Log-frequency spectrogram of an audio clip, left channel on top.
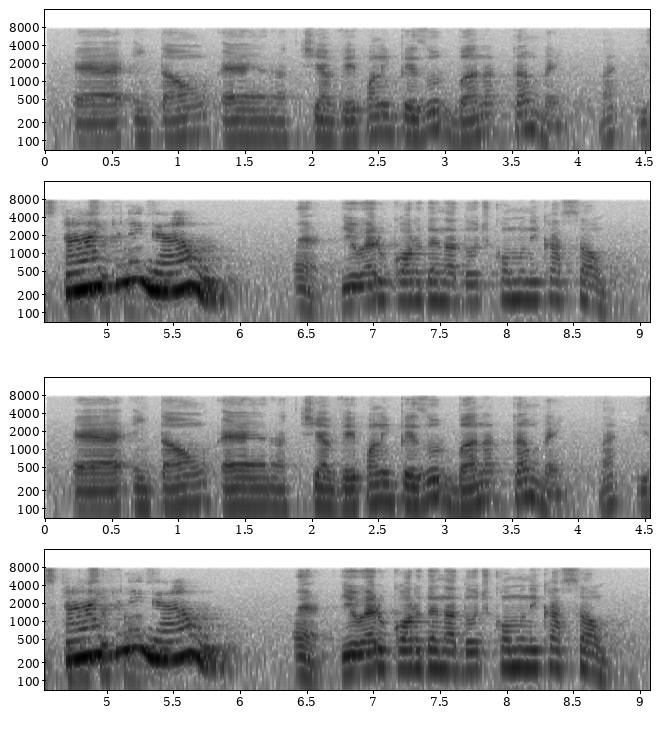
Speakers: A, on the right (about 80°); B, on the left (about 40°).
A: É, então, era, tinha a ver com a limpeza urbana também, né? Isso que
B: Ah,
A: você
B: que
A: faz.
B: legal.
A: É, e eu era o coordenador de comunicação.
